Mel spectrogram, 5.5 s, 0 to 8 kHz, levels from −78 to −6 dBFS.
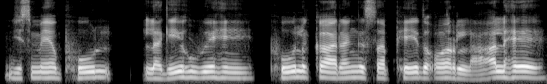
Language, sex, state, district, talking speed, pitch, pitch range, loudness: Hindi, male, Jharkhand, Deoghar, 130 wpm, 155 Hz, 150-160 Hz, -17 LUFS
